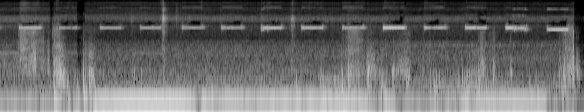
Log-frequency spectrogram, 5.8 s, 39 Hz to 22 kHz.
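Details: 17 ft flatbed truck at startup: about fourteen short high-pitched chirps in six seconds over low engine rumble, never heard before; chirping noise at startup, source unknown.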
